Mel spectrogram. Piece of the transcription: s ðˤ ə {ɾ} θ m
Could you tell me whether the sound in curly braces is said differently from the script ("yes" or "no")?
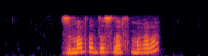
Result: no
